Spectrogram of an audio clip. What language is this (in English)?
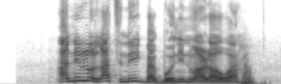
Yoruba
